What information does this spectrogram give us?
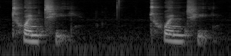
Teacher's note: you can say it firstly in a little bit more british way with a proper t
